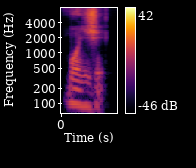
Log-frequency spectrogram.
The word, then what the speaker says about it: mangé: And then you know when this accent is on E, it's pronounced E.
